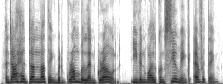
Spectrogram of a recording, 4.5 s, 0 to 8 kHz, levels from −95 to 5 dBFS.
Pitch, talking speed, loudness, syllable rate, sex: 220 Hz, 190 wpm, -17 LUFS, 5.7 syllables/s, female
